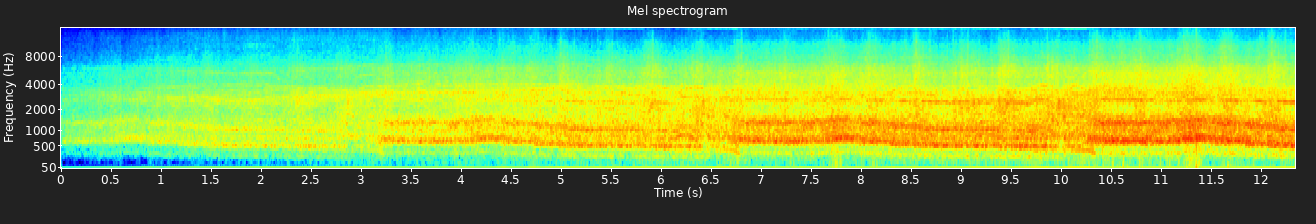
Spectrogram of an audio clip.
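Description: Soundtrack music fading in, opening with massed chanting voices that grow steadily louder, with a few sharp percussive hits in the second half.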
